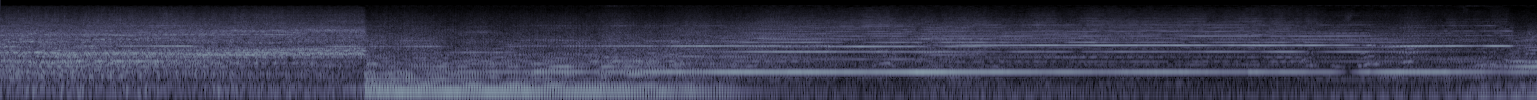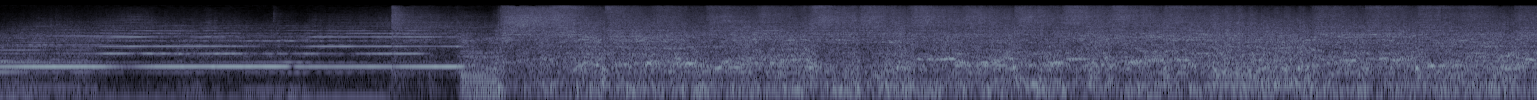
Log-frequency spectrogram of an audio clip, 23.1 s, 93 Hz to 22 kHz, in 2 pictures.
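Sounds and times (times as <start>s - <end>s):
electric bass drone: 0.0s - 23.0s
held tones from amplified instruments: 0.0s - 23.0s
noise-rock band wall of noise: 0.0s - 23.0s.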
